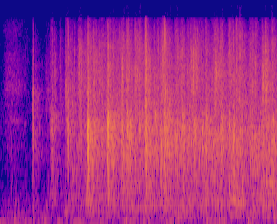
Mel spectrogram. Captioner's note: audience clapping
